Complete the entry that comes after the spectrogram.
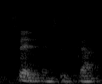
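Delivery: usual speaking voice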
